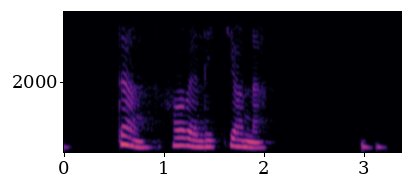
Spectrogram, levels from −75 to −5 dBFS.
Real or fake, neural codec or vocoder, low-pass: fake; codec, 16 kHz in and 24 kHz out, 1 kbps, XY-Tokenizer; 3.6 kHz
